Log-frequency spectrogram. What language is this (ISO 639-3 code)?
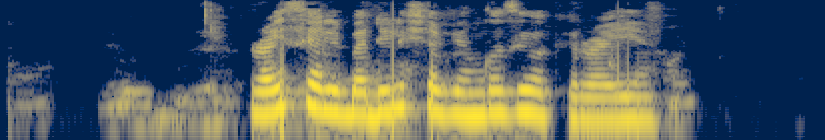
swa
